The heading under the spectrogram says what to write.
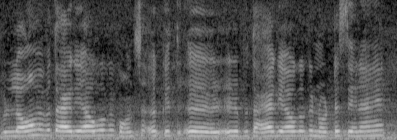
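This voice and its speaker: A woman with a Pakistani accent gives an explanatory law lecture, reading out legal articles and explaining them step by step while repeating key points. Her voice is high and level, at a moderate pace, with background noise audible.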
